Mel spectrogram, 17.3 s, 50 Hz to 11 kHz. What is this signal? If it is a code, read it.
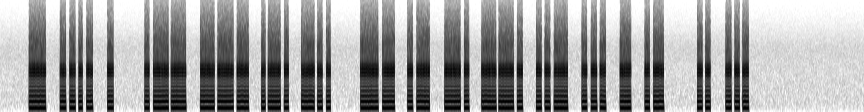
Morse code, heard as a buzzer, hand-sent with a straight key, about 14 wpm. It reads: THE WORD MANGUSTA IS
